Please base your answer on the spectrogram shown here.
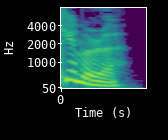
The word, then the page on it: chimera: British English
